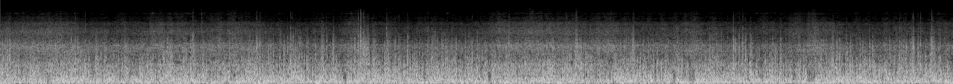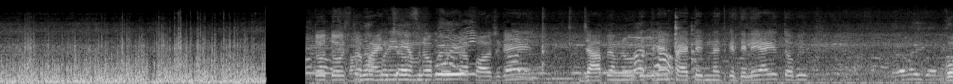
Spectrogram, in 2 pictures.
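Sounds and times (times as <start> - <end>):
wind buffeting microphone: 0.0 - 12.2
passenger train rumbling: 0.0 - 19.0.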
